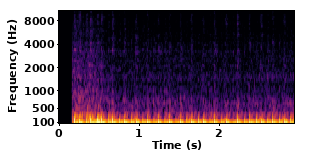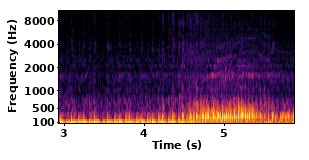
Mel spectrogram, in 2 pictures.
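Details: Carbureted engine misfiring after fitting a 2-into-1 exhaust, high flow filter and jet kit: lumpy idle with irregular thumps and dropped beats, revs stay ragged; owner suspects carbs need tuning, rich/lean or ignition unconfirmed.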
